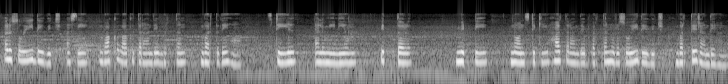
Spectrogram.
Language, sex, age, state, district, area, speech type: Punjabi, female, 30-45, Punjab, Sangrur, rural, spontaneous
